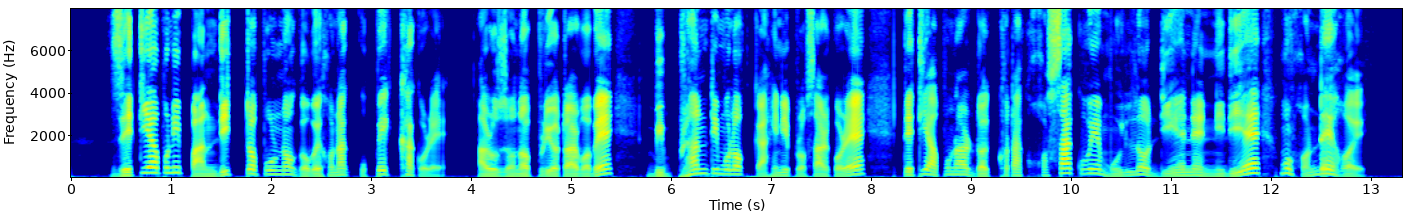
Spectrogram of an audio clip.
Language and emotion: Assamese, disgusted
